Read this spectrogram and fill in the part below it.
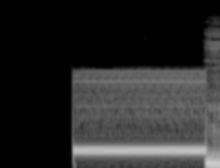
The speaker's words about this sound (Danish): Nummeret, du ringer til, er optaget.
